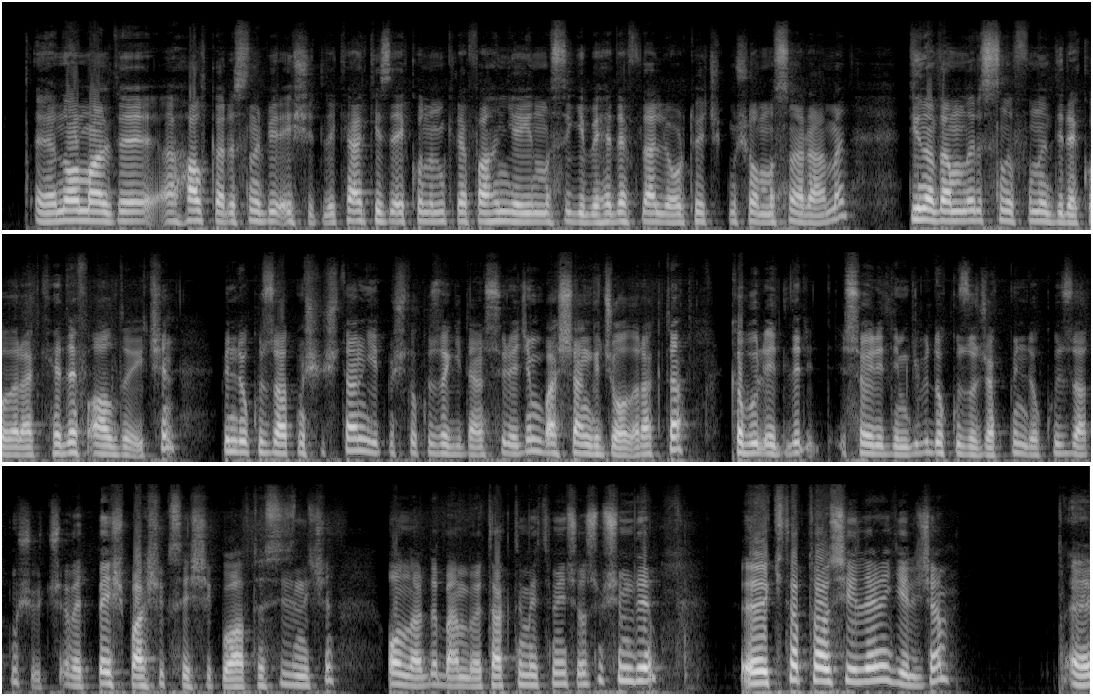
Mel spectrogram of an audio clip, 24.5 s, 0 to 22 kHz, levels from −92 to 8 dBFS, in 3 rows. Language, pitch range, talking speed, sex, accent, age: Turkish, 155-185 Hz, 140 wpm, male, native, 40-59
